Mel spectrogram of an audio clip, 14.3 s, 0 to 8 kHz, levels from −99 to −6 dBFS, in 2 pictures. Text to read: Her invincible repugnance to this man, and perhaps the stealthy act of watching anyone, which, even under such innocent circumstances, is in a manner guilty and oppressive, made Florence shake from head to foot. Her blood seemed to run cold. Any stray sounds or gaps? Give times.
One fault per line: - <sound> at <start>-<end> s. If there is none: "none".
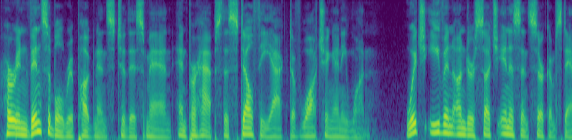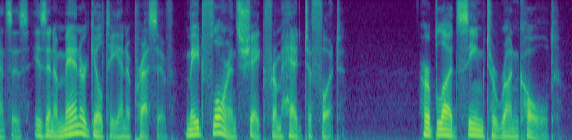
none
